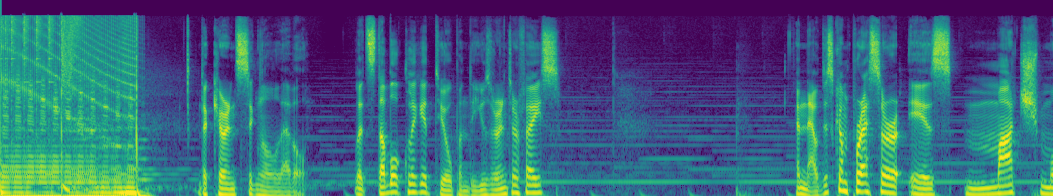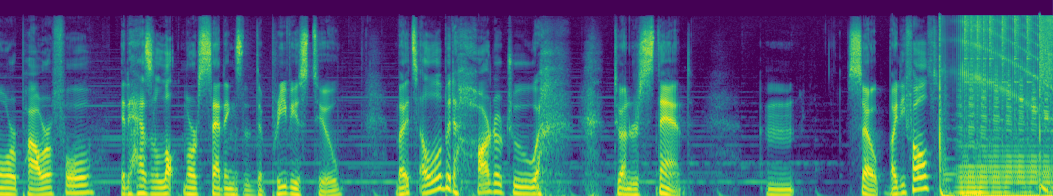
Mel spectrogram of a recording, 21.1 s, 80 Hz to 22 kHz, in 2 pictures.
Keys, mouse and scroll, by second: 1.5 space, 5.2 click, 8.0 click, 19.9 space.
